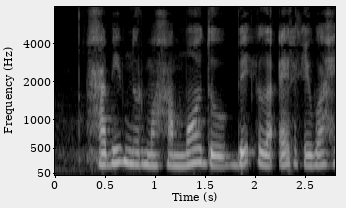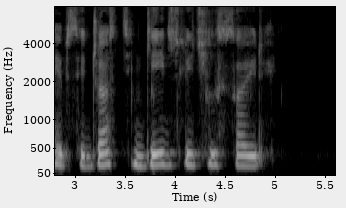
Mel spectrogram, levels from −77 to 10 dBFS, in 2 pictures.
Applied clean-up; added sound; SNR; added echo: none; none; none; none.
